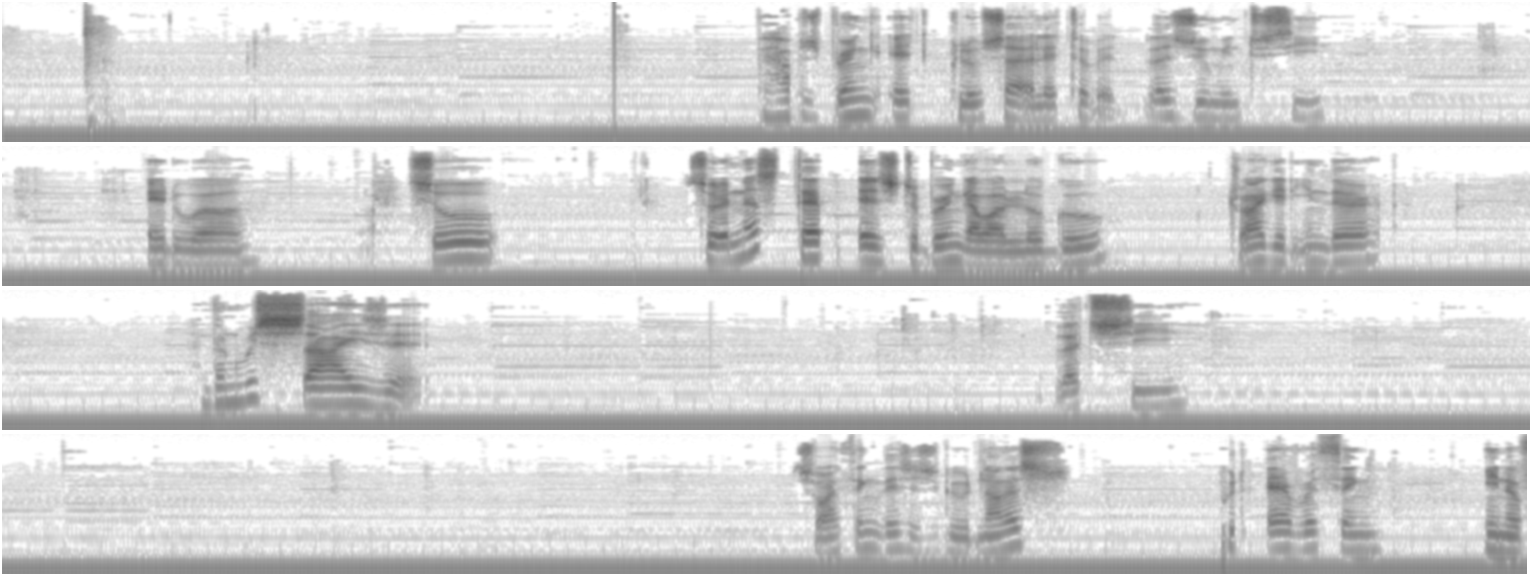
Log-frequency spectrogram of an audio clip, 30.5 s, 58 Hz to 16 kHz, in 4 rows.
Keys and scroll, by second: 0.4 Return, 5.7 ctrl+=, 6.1 ctrl+=, 10.7 ctrl+v, 19.8 alt+shift+Return, 24.7 Up, 25.0 Up, 29.7 ctrl+g.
